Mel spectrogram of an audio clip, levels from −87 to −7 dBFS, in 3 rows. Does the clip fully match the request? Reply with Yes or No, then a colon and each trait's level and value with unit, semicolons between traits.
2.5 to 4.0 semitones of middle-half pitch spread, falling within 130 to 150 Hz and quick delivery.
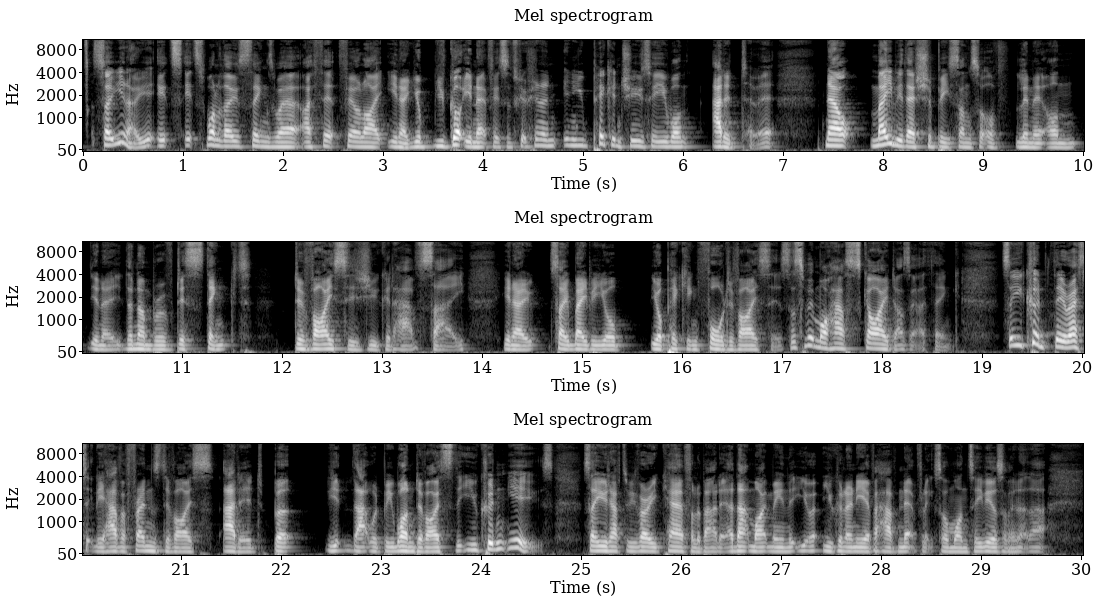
Yes: average, 3.7 semitones; low, 135 Hz; fast, 245 wpm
